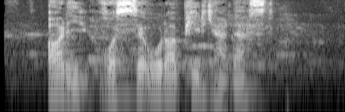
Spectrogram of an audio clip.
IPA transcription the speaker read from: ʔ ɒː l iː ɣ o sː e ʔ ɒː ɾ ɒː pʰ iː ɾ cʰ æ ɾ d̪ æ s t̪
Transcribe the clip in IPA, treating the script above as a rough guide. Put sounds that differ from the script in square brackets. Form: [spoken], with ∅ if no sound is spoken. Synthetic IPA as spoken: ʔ ɒː [ɾ] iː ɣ o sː e ʔ [uː] ɾ ɒː pʰ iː ɾ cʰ æ ɾ d̪ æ s t̪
